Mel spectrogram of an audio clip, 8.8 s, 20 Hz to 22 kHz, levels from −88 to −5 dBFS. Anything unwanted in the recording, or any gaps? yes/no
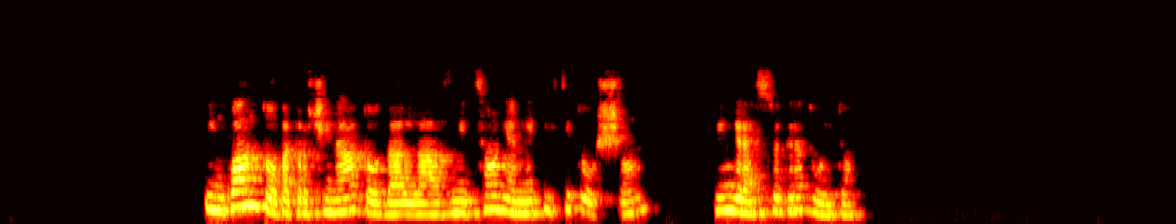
no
